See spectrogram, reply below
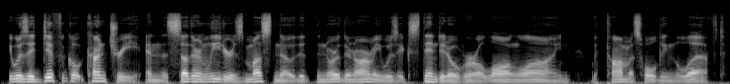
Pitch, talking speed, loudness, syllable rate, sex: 100 Hz, 215 wpm, -19 LUFS, 5.5 syllables/s, male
